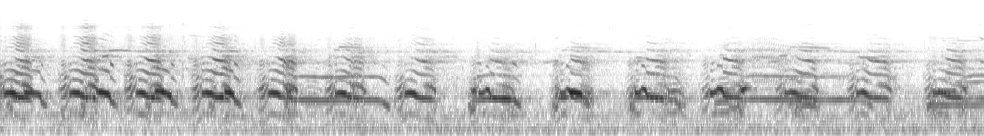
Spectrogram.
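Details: Herring gull pair with their young, noisy family scene: loud harsh laughing calls repeated about three times a second in steady bursts, each note bending down then up, with rich overtones.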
